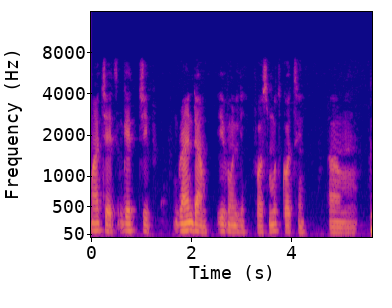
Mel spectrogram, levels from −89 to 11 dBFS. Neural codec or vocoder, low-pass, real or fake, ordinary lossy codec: none; 7.2 kHz; real; none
